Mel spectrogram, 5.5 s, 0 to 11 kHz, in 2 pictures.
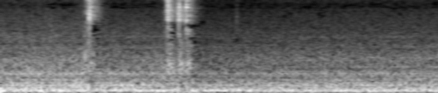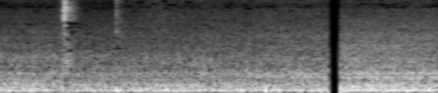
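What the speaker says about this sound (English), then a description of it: "you do have the height adjuster that it comes with. So if you click it, it goes down. And if you pull it, it goes up." Plastic height adjuster on a FECiDA dimmable 130W LED grow light clicking, a few sharp separate clicks spaced over several seconds against a steady fan-like hum, with one brief dropout near the end.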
